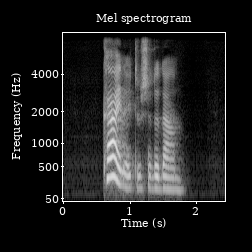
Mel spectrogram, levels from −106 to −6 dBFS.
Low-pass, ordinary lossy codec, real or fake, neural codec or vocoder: 7.2 kHz; none; fake; autoencoder, 22.05 kHz, a latent of 192 numbers a frame, VITS, trained on one speaker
